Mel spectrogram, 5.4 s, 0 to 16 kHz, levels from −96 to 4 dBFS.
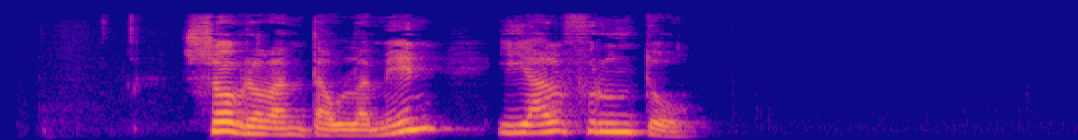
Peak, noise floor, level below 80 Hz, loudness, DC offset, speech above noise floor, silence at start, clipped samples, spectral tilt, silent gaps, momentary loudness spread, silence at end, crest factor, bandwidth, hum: -4 dBFS; -86 dBFS; -80 dBFS; -23 LUFS; under 0.1%; 63 dB; 0.95 s; under 0.1%; -5 dB/octave; none; 15 LU; 2 s; 22 dB; 11 kHz; none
